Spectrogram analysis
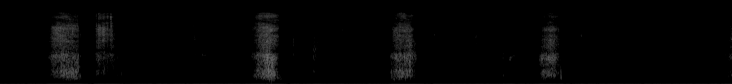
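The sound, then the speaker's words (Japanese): Someone eats soba noodles quietly: five short, breathy, noisy slurping bursts separated by softer chewing and smacking mouth sounds, with no talk. “そば食べながら。いただきます。いただきます！”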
